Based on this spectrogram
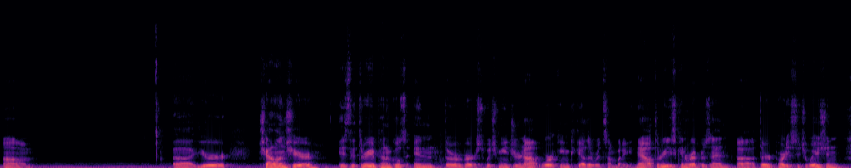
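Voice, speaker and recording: A man's voice: fairly low pitch, moderate pace, a little mellow, a little hiss or hum. A man giving a casual tarot reading from a desk in his bedroom. He chats to viewers in a loose, rambling way, mutters to himself and swears when the cards won't cooperate. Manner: chatty, swears when frustrated, muttering asides. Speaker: tarot reader. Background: music playing on a TV.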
